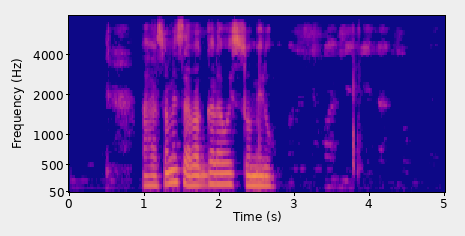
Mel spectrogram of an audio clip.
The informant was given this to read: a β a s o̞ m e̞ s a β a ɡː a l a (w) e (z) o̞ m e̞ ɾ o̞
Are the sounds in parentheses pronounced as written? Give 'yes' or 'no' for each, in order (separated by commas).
yes, no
